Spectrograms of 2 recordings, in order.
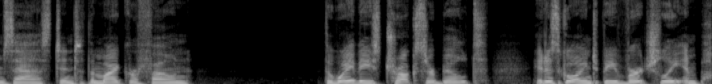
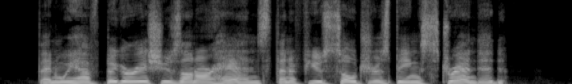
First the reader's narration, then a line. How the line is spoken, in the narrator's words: the captain replied dryly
